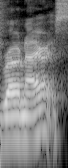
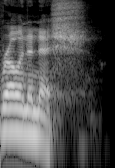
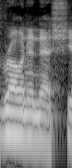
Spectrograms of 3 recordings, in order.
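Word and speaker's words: Roan Inish: Is this Rowan Irish? The Secrets of Rowan Irish? – The Secret of Rowan Anish. – Oh, is that how that's pronounced? – It's Rowan Anish, yeah.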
